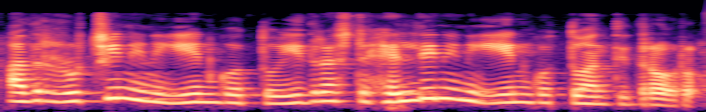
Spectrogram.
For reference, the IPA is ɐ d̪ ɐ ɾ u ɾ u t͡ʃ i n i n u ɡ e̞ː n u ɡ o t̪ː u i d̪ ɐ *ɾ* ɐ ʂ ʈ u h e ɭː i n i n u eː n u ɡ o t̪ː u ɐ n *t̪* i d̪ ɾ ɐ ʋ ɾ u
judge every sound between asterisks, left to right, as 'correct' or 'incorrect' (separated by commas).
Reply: correct, correct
